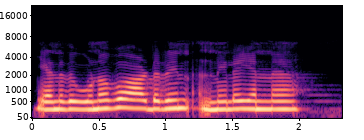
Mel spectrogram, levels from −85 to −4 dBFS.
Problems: none marked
